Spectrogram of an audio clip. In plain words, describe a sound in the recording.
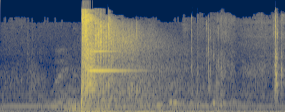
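A PCP air rifle fires a single shot with a sharp crack that echoes through an indoor range.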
